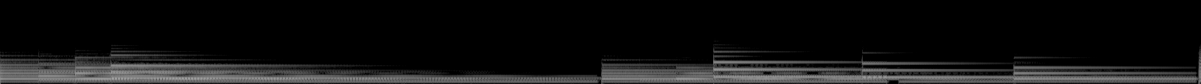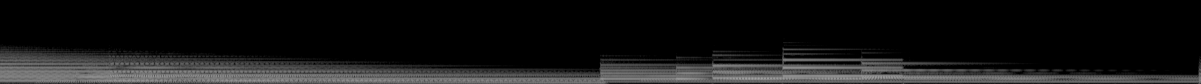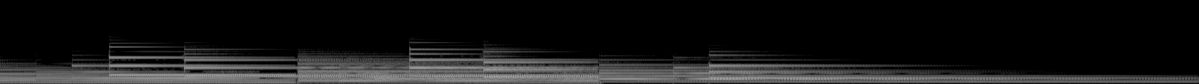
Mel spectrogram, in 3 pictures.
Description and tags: Song2 RHODES Do 4:4 80bpms
HearHear, loop, blues, rythm, beat, Chord, Do, Rhodes, bpm, 80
